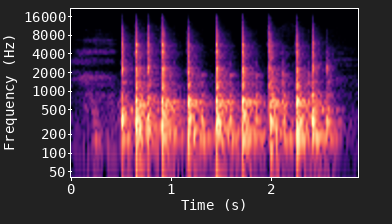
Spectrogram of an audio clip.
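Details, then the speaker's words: Chevelle front upper ball joint, worn loose, rocked by hand after the castle nut is removed and the spindle is freed, about nine sharp metallic clunks in two seconds. Found while replacing the upper control arm bushings and ball joints after a noise on the drive home. "it's not supposed to make that noise but she's free from the spindle"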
